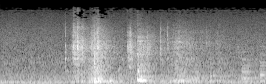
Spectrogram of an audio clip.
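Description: A plastic ice chest being tugged at and shifted on a shelf: a few short knocks and scrapes about a second in and again around two seconds. Background music comes in near the end.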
